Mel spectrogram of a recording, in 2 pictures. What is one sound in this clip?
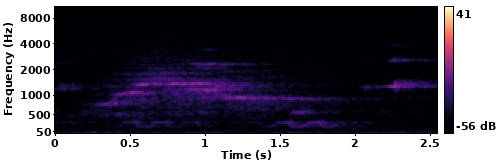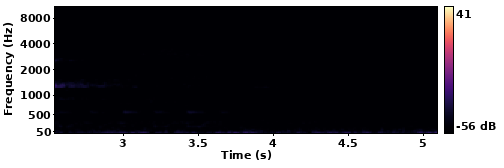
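A flute and a clarinet play a short phrase together in an echoing hall, then the final notes ring out and fade.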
